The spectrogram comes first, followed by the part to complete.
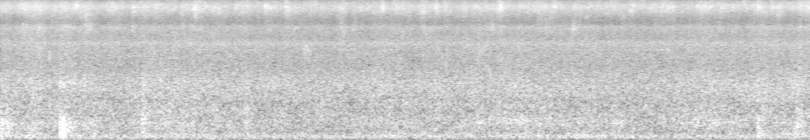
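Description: Quiet room tone: a faint, steady hiss with no distinct event, apart from a small tick about five seconds in.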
